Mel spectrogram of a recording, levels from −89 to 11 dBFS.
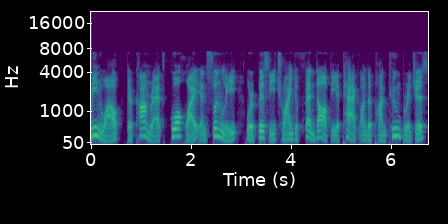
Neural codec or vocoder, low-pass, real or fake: none; 7.2 kHz; real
